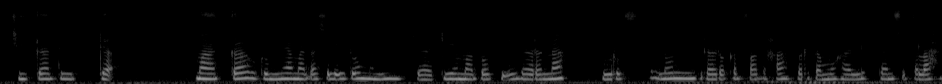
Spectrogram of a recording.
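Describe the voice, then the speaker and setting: A young woman from Indonesia, a university student, steps through Quran recitation rules one by one for a class presentation. Her voice is very dark and husky and sits a little high for a woman. She stays flat and methodical, and now and then restarts a word mid-sentence. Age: young adult. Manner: careful and methodical, listing rules step by step.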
